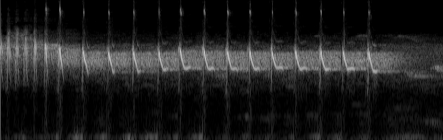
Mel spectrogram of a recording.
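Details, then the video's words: Bulbul used as a master recording for training, giving a steady series of bright, high, downward-slurred chirps at about three per second that fade away at the close. "master Ampuh burung kapas Tembak"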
